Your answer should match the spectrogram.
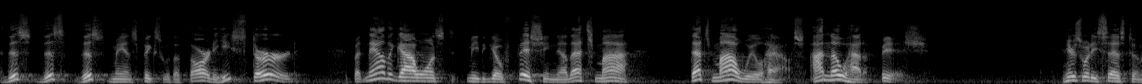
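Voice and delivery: ordinary talk

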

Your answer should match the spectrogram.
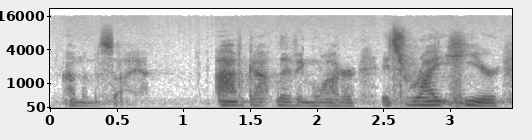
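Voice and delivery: Jesus reassuring the ashamed, softly; hushed reassurance. Acted. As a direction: say it close and gentle.

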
